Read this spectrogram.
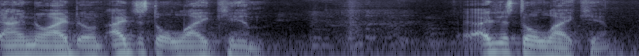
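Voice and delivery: usual speaking voice

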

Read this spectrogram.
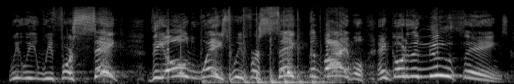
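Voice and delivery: loud, high pulpit shout; fired-up, insistent preacher; preaching at full force. Real, not acted. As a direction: thunder it at the congregation.

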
